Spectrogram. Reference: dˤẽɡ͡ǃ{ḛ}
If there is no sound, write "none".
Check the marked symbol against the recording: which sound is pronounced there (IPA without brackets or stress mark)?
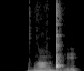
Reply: ḛ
